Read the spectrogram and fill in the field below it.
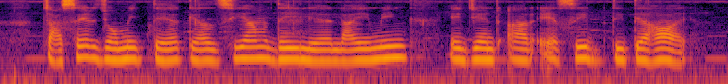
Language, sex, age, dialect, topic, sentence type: Bengali, female, 18-24, Jharkhandi, agriculture, statement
